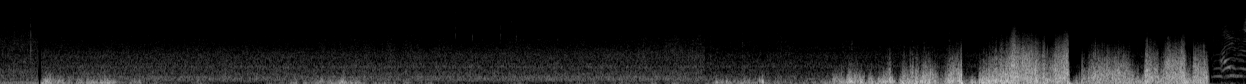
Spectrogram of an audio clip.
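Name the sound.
wind blowing at a camping spot in the Hebrides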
